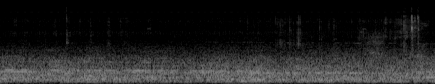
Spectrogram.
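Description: Steady low hiss of room tone, with one or two very faint ticks.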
